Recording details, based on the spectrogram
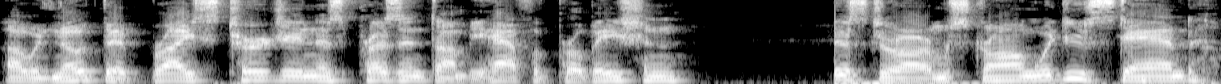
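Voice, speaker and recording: A man playing a formal judge, speaking in a measured, procedural manner in a courtroom reenactment. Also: medium pitch, natural voice. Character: formal, methodical male judge presiding over a hearing. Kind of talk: readers theater courtroom reenactment.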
